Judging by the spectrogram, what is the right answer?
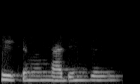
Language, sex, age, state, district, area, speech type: Hindi, female, 18-30, Madhya Pradesh, Betul, rural, conversation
